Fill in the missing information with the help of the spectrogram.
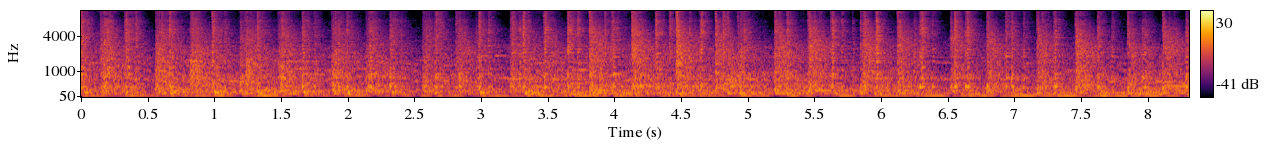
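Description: Large drums beaten fast and without a break by a street band, a dense, loud run of strokes.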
